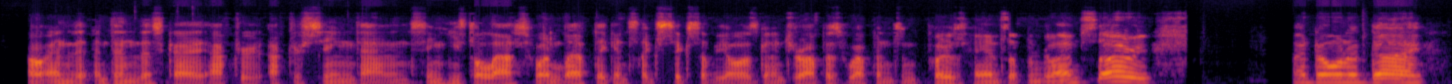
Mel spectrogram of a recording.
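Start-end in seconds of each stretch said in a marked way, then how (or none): 7.9-10.7 very high, shrill, terrified, pleading scream. Game narrator voicing a surrendering bandit who drops his weapons, screaming for his life. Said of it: "He's screaming for his dear life".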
